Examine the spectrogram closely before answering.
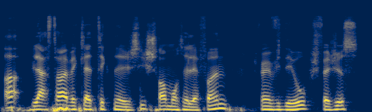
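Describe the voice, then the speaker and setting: A young man with a Franco-Ontarian French accent, a musician chatting as a guest, relaxed and rambling with lots of fillers. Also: mid-range voice, rapid-fire, no room sound, studio quality. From Eastern Ontario, Canada. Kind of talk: casual interview chat.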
